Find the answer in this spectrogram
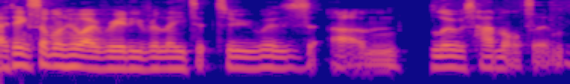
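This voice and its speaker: A normal speaking voice, moderately paced, with ordinary pitch variation and a very clean recording over a silent background. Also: man. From moved around young; from an Islamic country, later Canada. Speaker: renewable energy engineer. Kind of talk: casual chat.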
